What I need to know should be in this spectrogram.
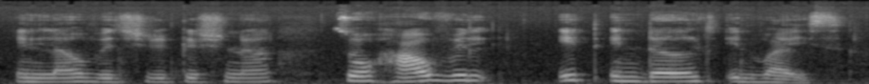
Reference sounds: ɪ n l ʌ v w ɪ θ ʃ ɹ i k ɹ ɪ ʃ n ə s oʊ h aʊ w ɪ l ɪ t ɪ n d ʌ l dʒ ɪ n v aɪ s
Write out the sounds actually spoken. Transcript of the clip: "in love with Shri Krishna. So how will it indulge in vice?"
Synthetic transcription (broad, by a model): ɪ n l ʌ v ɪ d ʃ ɹ i k ɹ ɪ ʃ n ə s oʊ h aʊ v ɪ l ɪ t ɪ n d ʌ l dʒ ɪ n v aɪ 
